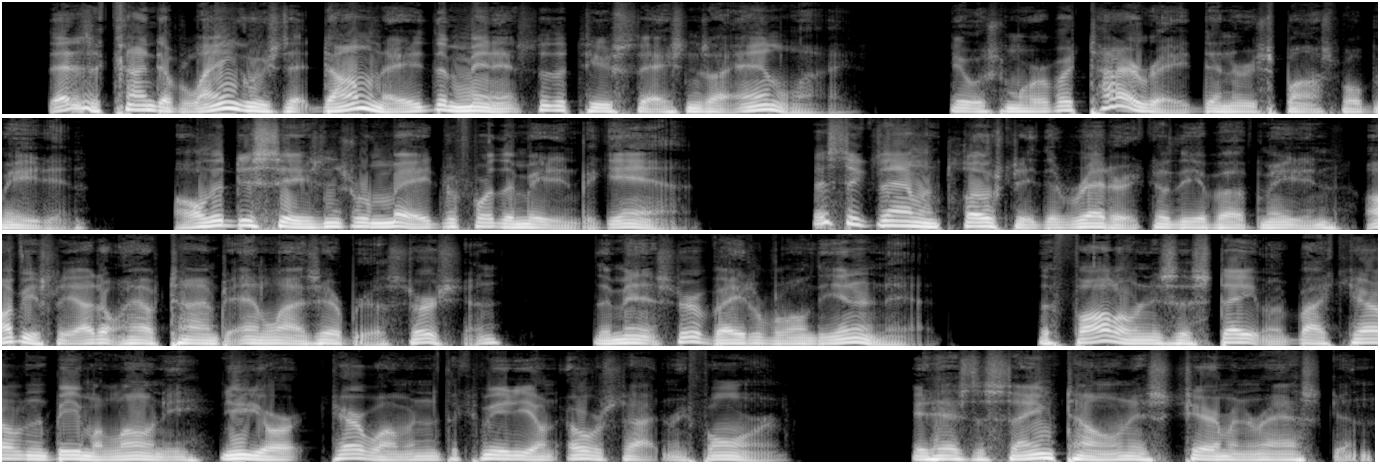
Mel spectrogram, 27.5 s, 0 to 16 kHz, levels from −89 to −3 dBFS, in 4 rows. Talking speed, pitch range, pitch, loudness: 190 wpm, 90-120 Hz, 100 Hz, -16 LUFS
